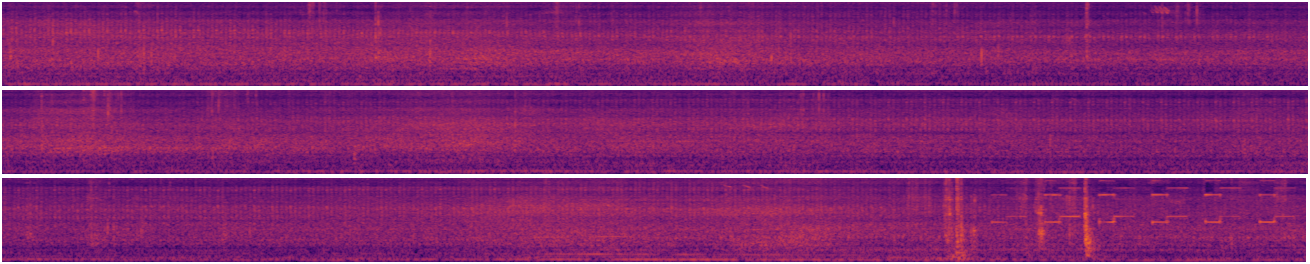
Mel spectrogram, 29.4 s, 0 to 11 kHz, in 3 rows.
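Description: Peugeot 206 engine idling steadily. Near the end the car's door opens with a few sharp clicks, and a fast repeating warning beep starts up.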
